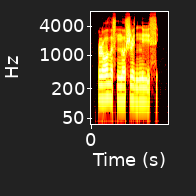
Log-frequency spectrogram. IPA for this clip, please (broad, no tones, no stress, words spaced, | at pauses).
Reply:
ɭɔðɤs nɤsɭid nis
